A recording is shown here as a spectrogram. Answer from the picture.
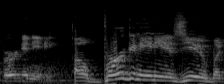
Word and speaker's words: Bergagnini: No, it's called Bergagnini.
